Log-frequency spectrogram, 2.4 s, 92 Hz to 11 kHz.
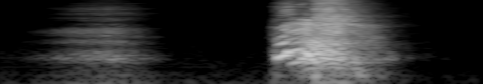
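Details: Sneezing induced using a CD (part 2): a short in-drawn breath, then one sharp, explosive burst of air; a single sneeze.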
